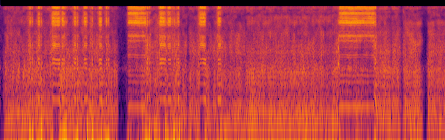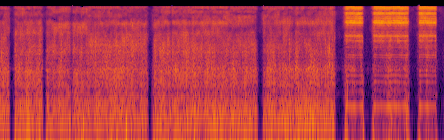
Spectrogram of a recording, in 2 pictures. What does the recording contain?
Whenever I use my USB stick, my computer always makes an awful noise. I decided to record it and see if any of you guys can make anything out of it.
To me it sounds like some sort of aliens or robots talking to each other.
The only editing done was noise removal to get rid of the fuzziness and amplification to make it a little bit louder.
